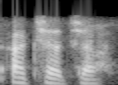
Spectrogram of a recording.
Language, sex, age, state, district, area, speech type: Bengali, male, 18-30, West Bengal, Jalpaiguri, urban, conversation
